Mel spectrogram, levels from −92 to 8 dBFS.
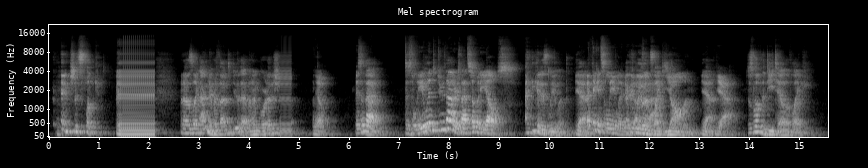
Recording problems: room echo; slight; dies away in 0.6 s
off-mic speech; somewhat distant
audio freezing; at 1.5 s for 0.5 s and at 4.5 s

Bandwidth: 14.5 kHz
